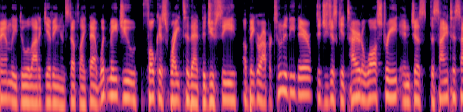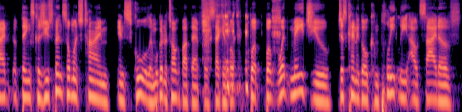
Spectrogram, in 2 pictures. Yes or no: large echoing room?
no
